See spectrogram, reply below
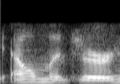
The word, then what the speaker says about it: Elmiger: Now, there's also in the listserv, and again, I couldn't find it because my computer was off, there's somebody named Elmiger, E-L-M-I-G-E-R, who speaks about tautodes. Are you familiar with him? – Say his name again. – E-L-M-I. G-E-R.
